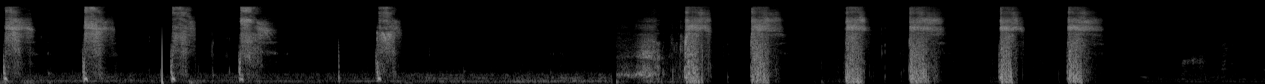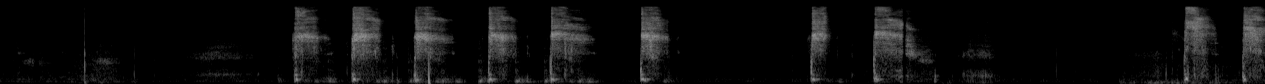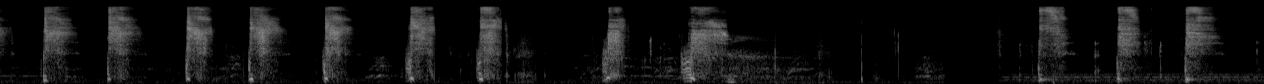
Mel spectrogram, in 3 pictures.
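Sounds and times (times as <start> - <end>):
man sneezing: 0.0 - 2.8, 3.8 - 4.1, 6.4 - 11.1, 15.6 - 19.5, 20.7 - 22.0, 24.4 - 30.4, 31.3 - 32.9, 35.7 - 37.6.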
